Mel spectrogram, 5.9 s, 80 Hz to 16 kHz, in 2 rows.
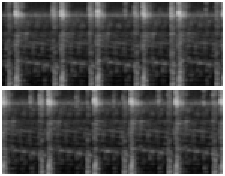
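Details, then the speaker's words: HM-01 hit-and-miss engine kit, first run after build with no instructions, not yet broken in: sharp paired metallic clicks about 100 per minute over near silence; timing gears clattering far louder than they should. "it does run but those gears good Lord we shouldn't hear them that bad"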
